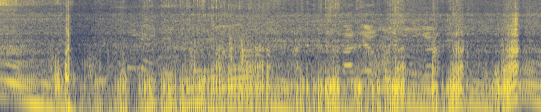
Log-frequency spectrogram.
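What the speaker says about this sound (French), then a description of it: "Mets un coup de gaz." A sport motorcycle engine revs repeatedly in loud, close throttle blips, pitch climbing and falling with each twist, while someone talks over it.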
